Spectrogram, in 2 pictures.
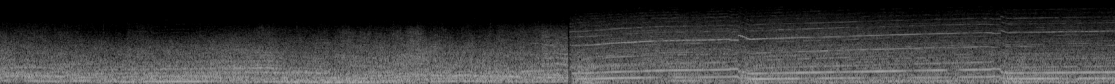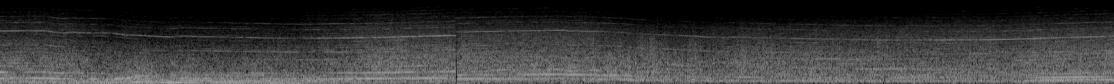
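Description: Race car engines during a race featuring a 2000 Ferrari F3333, a loud continuous howl of high-revving engines with pitch rising and falling through shifts, cars sweeping past with no talking.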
